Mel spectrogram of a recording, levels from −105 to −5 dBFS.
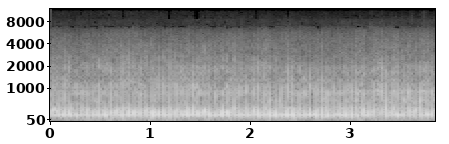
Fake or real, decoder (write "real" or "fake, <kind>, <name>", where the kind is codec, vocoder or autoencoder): fake, vocoder, Vocos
